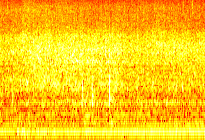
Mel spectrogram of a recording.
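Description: Fried cucumber pieces stir-fried with spices in a pan for a Bengali cucumber curry, a steady close sizzle and frying hiss running throughout with faint stirring scrapes, no voices.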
